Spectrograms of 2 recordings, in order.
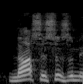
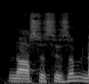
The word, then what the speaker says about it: Gnosticism: Gnosticism is pronounced Gnosticism, not Gnosticism. It's like Noki is not pronounced Gnoki, right?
